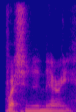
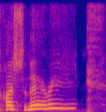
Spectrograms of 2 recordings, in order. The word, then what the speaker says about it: questionnaire: of that new Steven questionnaire we just got to call it seem as questionnaires uh segment Steven's questionary it is not good that's not how you pronounce questionnaire not good questionary let's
